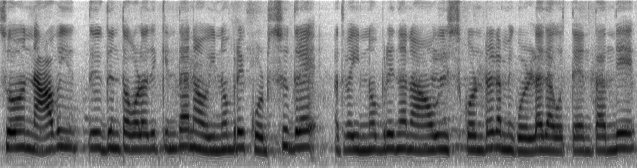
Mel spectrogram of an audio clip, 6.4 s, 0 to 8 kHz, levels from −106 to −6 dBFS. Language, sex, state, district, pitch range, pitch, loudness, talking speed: Kannada, female, Karnataka, Shimoga, 215-250 Hz, 235 Hz, -16 LUFS, 140 wpm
